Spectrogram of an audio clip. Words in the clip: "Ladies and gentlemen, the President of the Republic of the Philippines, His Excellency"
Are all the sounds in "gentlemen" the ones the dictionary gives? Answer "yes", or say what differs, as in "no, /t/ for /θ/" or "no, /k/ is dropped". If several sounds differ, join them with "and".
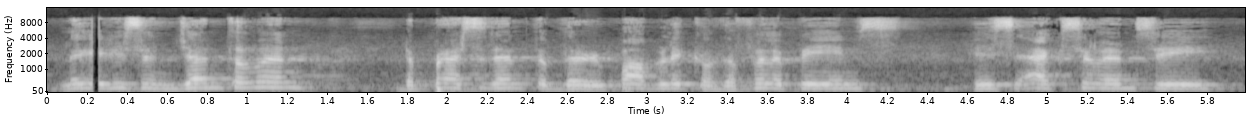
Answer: yes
